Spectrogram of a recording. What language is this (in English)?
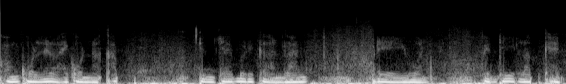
Thai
